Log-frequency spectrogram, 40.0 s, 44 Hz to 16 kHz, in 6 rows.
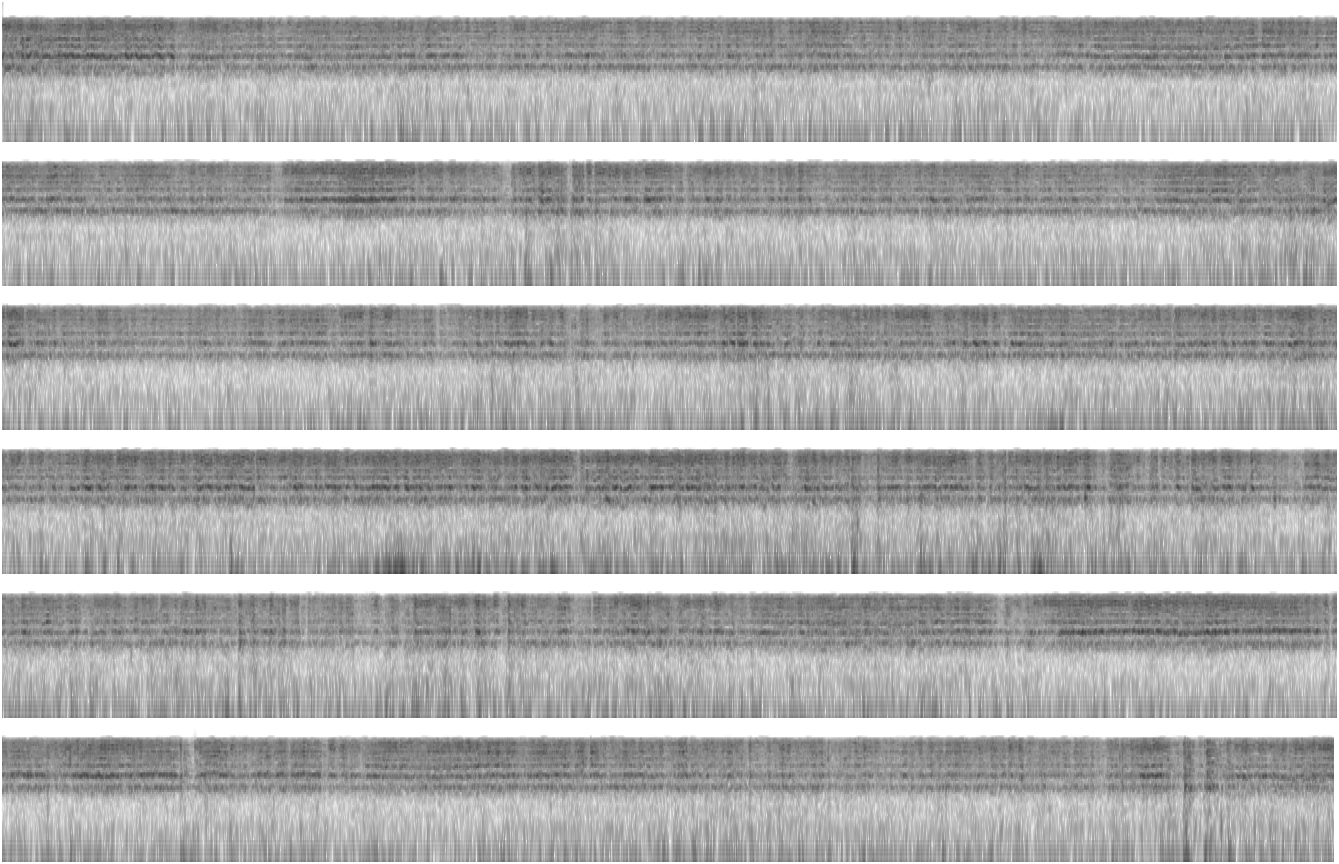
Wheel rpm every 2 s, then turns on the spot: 200, 230, 230, 230, 220, 240, 230, 230, 230, 230, 230, 230, 230, 230, 230, 220, 220, 230, 230, 230.
none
